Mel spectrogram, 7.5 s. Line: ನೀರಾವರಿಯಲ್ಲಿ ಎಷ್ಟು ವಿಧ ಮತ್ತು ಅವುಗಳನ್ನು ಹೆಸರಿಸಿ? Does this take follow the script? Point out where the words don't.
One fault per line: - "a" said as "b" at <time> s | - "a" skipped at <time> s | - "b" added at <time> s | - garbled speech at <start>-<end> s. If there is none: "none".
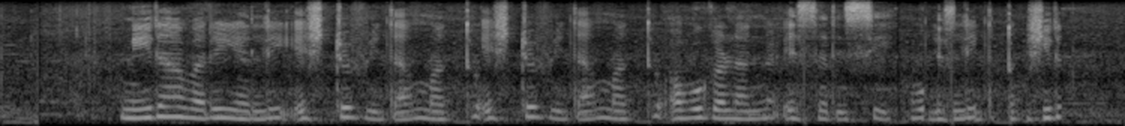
- "ಎಷ್ಟು ವಿಧ ಮತ್ತು" added at 3.3 s
- garbled speech at 6.0-7.1 s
